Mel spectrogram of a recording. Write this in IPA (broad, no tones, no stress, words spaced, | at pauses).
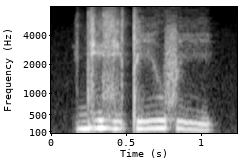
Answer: dʲezʲe tiːu̯fiː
